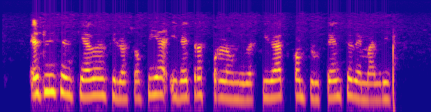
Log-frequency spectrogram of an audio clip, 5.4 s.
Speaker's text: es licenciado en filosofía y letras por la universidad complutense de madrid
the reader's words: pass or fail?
pass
